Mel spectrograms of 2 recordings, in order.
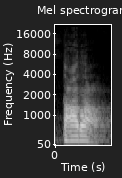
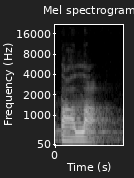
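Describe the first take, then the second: First: The middle consonant is an r sound. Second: The middle consonant is an l sound.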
